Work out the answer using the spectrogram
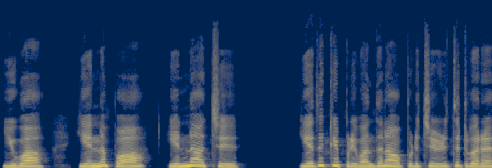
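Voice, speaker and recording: A woman's voice: a little high, steady tone, normal speed, smooth, dry recording, clean studio sound, pitched above the performer's own voice, lightly acted. A woman voicing an older mother who questions her son in a raised, demanding voice. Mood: bewildered. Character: older mother, bewildered and stern.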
